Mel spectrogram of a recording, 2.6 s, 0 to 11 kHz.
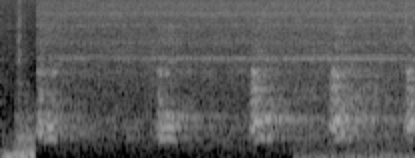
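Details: Experienced older Finnish Spitz baying at a moose during an autumn 2009 hunt in Finnish forest, sounding distant: sharp single barks repeated about every half second, after a short low thump at the start.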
